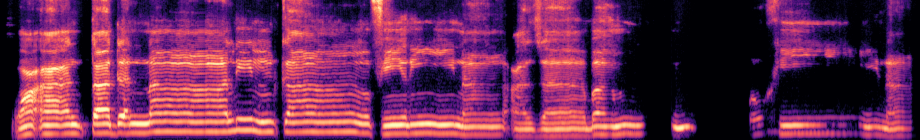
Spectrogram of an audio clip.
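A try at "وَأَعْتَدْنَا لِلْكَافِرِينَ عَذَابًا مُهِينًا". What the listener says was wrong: Diulang, lil kafirina, nanya pendek. Diulang.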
